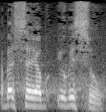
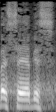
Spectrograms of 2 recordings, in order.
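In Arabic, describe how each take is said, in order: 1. يبدأ الفعل بصوت 'yu'. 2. يبدأ الفعل بصوت 'ya'. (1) "يعني من فعل الرباعي" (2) "لا من الثلاثي"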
